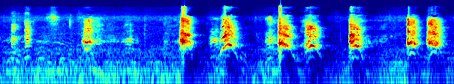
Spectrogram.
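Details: Playing puppy yips, starting faint and scattered, then turning into loud, sharp, high barks spaced roughly half a second apart over a low background hum.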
